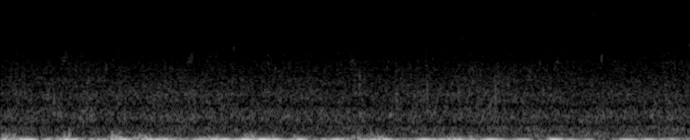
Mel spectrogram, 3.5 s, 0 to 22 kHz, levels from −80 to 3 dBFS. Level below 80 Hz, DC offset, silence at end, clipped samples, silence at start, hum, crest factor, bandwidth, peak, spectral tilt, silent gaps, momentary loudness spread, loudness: -36 dBFS; under 0.1%; 0 s; under 0.1%; 0 s; none; 12 dB; 4.5 kHz; -16 dBFS; -6.5 dB/octave; none; 9 LU; -44 LUFS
